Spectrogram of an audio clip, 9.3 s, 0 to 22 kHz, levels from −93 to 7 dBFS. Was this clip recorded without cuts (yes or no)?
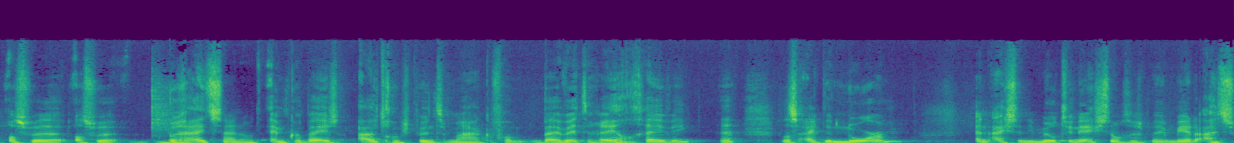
yes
